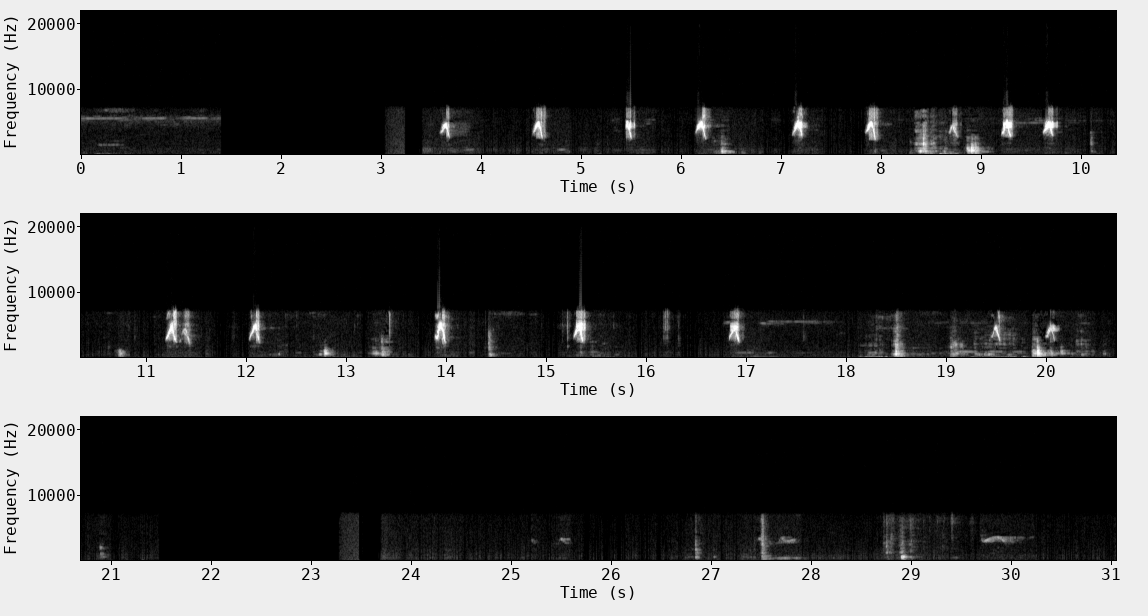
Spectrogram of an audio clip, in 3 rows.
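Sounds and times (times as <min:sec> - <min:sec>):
finch chirping: 0:03.6 - 0:03.8, 0:04.5 - 0:04.7, 0:06.2 - 0:06.4, 0:07.1 - 0:08.0, 0:08.6 - 0:09.8, 0:11.2 - 0:12.2, 0:15.2 - 0:15.5, 0:16.8 - 0:17.0, 0:19.2 - 0:20.2, 0:29.7 - 0:30.1.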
